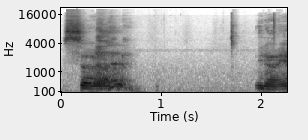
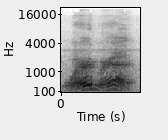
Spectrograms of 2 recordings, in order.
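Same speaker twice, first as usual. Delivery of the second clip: mock excited reply; 8 semitones higher, 4 dB louder than usual. Own excited reply, retold.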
